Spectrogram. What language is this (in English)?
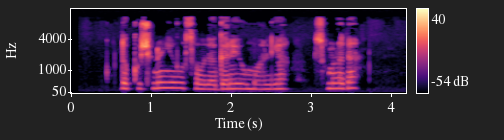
Pashto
